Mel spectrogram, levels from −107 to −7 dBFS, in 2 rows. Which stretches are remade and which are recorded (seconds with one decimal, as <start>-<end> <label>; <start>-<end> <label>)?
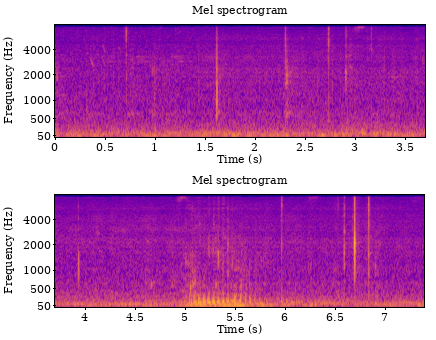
0.0-1.4 recorded; 1.4-7.4 remade

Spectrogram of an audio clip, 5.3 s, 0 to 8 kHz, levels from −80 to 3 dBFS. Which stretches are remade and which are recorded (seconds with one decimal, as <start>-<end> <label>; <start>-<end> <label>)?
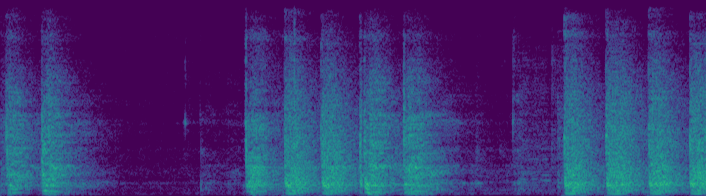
0.0-2.1 remade; 2.1-2.7 recorded; 2.7-3.9 remade; 3.9-5.3 recorded

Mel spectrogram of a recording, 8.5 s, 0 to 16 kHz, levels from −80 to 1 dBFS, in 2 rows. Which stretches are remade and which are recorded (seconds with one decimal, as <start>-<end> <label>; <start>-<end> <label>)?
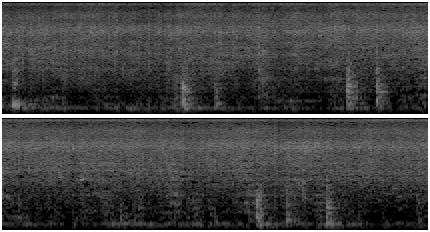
0.0-3.5 remade; 3.5-6.8 recorded; 6.8-7.3 remade; 7.3-8.5 recorded

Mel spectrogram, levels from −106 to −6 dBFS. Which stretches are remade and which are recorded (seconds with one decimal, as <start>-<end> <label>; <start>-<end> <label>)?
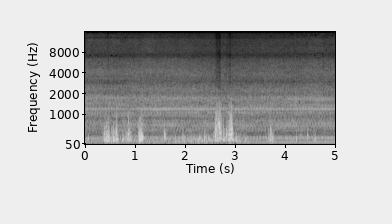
0.0-1.0 recorded; 1.0-4.0 remade; 4.0-5.0 recorded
